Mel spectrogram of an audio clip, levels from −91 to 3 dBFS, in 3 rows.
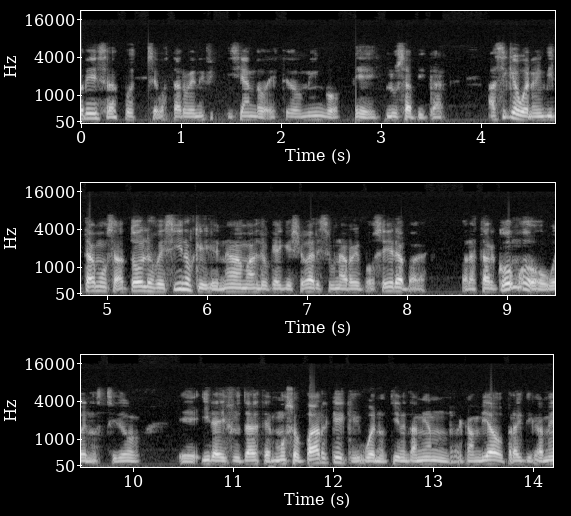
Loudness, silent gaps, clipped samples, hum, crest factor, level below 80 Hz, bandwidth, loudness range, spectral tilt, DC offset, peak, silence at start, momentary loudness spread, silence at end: -17 LUFS; none; under 0.1%; none; 18 dB; -58 dBFS; 7.2 kHz; 5 LU; -6 dB/octave; under 0.1%; 0 dBFS; 0 s; 10 LU; 0 s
